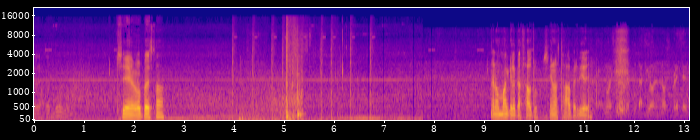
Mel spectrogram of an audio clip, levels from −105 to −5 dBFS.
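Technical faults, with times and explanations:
6.67 s, 6.97 s, 7.57 s and 7.94 s: short concealed packet loss. About 20 ms of audio went missing each time, and the receiver bridged the gap by extending the preceding sound before blending back. Each one is a brief smear or wobble, not a lasting change in tone.
7.77 s to the end: input switched to a poorer device. After a 20 ms silence at the switch, nothing above 10.2 kHz remains and a new noise floor appears roughly 35 dB below the signal, with the level unchanged. That is likely a change to a different microphone or headset profile, and unlike the dropouts it persists.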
